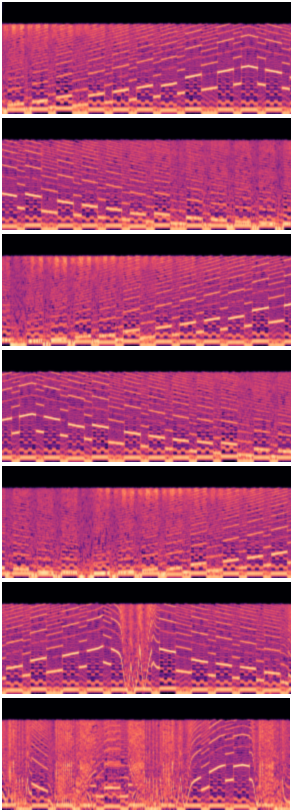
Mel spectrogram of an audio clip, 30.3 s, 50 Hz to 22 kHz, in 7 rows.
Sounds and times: synth 20.7 - 30.3

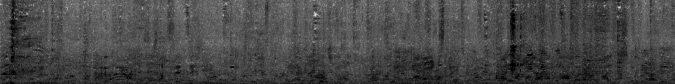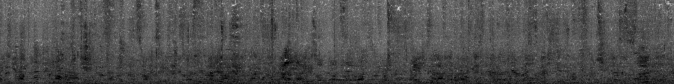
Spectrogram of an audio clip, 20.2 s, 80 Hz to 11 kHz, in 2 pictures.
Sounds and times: People in a cafe, pretty noisy 0.0 - 20.2

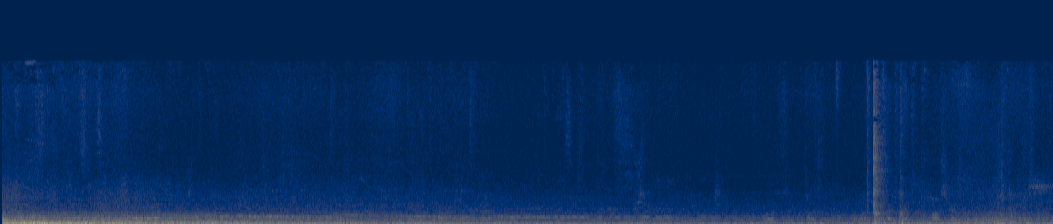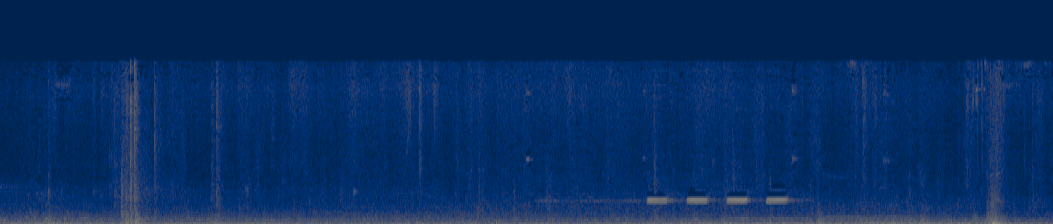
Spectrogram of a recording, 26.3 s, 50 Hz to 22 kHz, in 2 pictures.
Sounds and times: doors opening and closing on subway 0.0 - 26.3

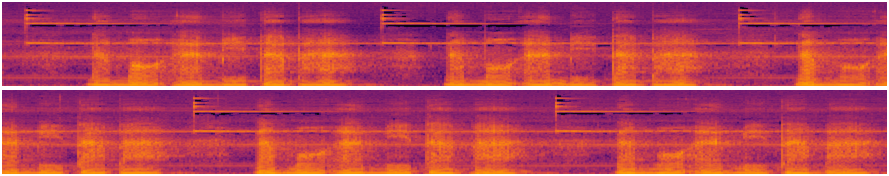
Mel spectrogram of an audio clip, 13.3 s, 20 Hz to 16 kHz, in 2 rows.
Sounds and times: Me chanting 0.0 - 13.2
bell between chants 0.0 - 13.2

